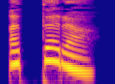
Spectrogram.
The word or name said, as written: ಅದೂರ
